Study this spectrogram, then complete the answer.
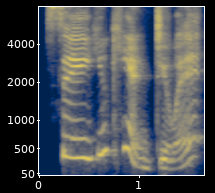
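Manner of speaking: high, slow taunt of the doubting brain; mocking inner critic. The brain's inner critic taunting, high and slow. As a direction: sneer it like a taunting voice. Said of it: "brain's old way... and saying".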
